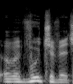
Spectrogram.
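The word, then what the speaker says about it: Vučević: We have Vukovic. He's headed to Vucevic. Sorry, I pronounced that incorrectly.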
